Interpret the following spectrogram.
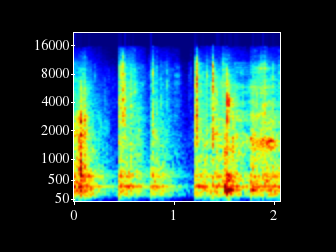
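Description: Plastic parts and joints of a Transformers Optimus Prime Voyager Class action figure clicking as it is twisted and repositioned mid-transformation: a run of small irregular clicks, bunching up in the second half.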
